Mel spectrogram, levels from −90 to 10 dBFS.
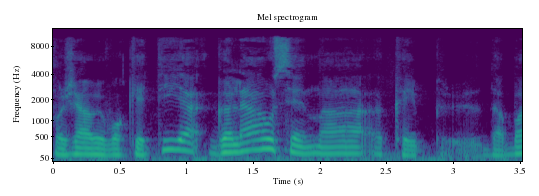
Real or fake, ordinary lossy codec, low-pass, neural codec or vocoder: fake; MP3, 48 kbps; 9.9 kHz; vocoder, 22.05 kHz, 80 mel bands, Vocos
